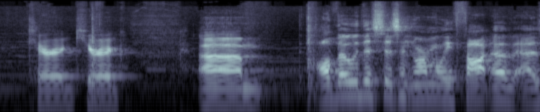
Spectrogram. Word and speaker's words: Keurig: Keurig? Keurig.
